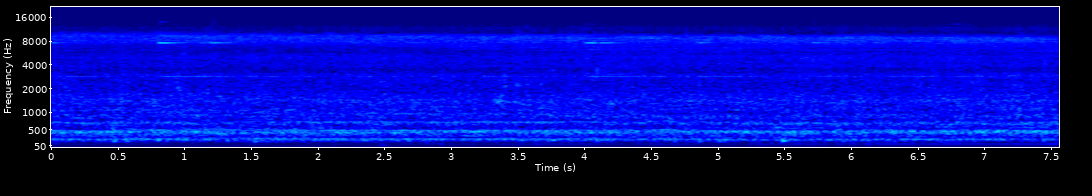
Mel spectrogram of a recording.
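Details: Continuous wing-fanning hum of Japanese honey bees on a hot day, smooth and unvarying in loudness, with a low tonal drone and a persistent high hiss in the background.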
